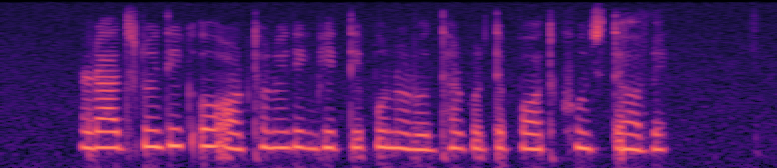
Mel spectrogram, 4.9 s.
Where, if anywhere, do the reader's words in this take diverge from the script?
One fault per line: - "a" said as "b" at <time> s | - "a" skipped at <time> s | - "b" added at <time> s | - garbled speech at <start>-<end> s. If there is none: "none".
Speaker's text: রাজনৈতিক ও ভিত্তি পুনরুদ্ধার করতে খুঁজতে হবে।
- "অর্থনৈতিক" added at 1.4 s
- "পথ" added at 3.2 s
